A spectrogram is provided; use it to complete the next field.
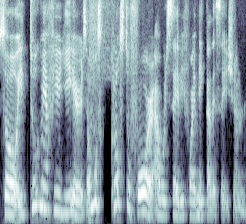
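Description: A woman with a fairly high pitch and a dark, mellow tone talks at a moderate pace. Her voice shows vocal fry and very wide pitch swings. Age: 40s. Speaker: spiritual healer. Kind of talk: interview.

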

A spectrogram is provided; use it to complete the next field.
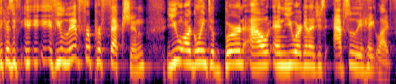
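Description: Animated and bright, sharp in tone, a man with an American accent uses a high-pitched, raised, projected voice at a moderate pace with ordinary pitch variation, in a very clean recording with a silent background. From US Pacific Northwest, Seattle. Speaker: pastor. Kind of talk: sermon. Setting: church.

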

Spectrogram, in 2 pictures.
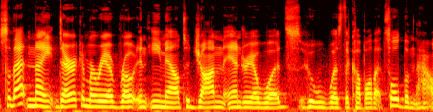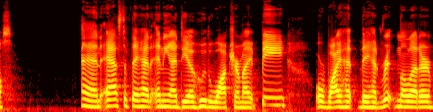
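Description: A woman with an American accent talks at a fairly quick pace in an unremarkable speaking voice. Her pitch is fairly low, with ordinary variation. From New Jersey. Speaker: podcast co-host. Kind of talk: casual chat.

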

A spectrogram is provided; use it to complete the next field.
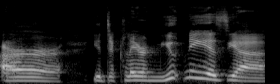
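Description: A female-sounding voice at a medium pitch does a put-on character voice at a fairly slow pace. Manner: challenging, gruff.

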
